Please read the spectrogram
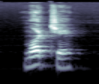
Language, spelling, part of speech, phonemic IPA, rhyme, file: Dutch, motje, noun, /ˈmɔ.tjə/, -ɔtjə, Nl-motje.ogg
- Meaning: diminutive of mot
